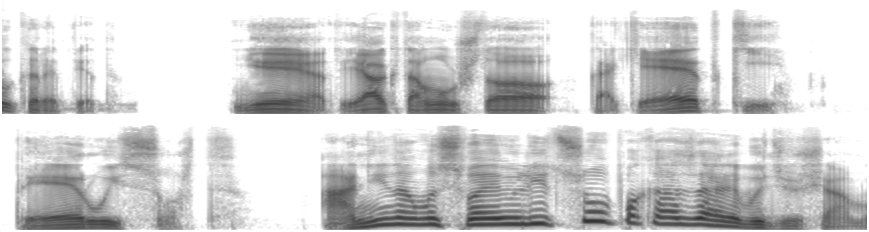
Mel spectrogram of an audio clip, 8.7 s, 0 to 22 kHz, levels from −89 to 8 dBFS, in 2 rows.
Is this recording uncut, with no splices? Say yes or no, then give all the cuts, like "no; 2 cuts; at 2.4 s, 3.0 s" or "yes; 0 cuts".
yes; 0 cuts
